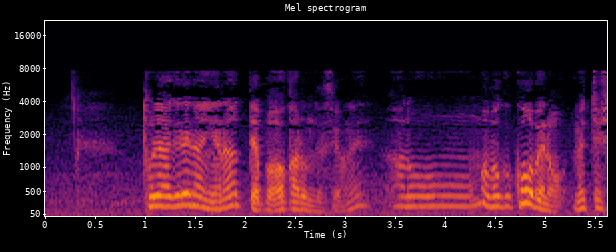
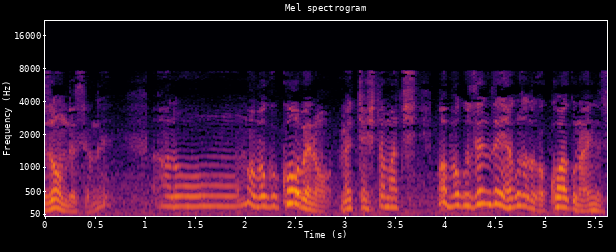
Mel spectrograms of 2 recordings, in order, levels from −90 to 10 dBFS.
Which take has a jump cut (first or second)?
second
